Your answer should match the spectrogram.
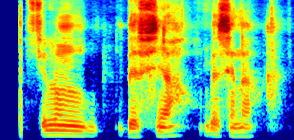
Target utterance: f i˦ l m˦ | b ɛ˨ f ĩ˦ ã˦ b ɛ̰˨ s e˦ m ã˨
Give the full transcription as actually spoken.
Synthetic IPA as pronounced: f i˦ l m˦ | b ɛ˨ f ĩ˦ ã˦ b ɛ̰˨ s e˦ n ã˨

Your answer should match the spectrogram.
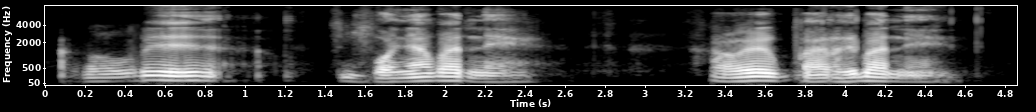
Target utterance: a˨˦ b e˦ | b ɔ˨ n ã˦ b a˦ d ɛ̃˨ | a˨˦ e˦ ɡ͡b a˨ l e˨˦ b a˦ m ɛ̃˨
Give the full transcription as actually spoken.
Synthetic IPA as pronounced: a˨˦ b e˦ | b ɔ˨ ɲ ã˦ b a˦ n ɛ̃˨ | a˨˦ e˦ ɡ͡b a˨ ɾ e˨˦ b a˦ n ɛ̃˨

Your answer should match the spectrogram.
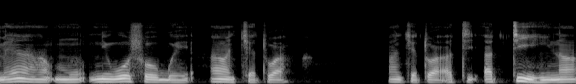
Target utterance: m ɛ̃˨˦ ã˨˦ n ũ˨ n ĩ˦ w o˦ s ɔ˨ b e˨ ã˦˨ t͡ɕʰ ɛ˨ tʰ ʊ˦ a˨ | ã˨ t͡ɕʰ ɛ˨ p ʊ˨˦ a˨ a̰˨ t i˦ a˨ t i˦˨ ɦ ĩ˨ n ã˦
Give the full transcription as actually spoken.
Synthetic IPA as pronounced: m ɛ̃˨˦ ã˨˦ m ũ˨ n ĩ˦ w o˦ s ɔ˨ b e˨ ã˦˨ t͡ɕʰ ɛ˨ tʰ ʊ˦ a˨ | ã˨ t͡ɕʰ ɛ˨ t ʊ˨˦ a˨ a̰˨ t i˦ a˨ t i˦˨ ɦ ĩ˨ n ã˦

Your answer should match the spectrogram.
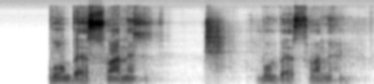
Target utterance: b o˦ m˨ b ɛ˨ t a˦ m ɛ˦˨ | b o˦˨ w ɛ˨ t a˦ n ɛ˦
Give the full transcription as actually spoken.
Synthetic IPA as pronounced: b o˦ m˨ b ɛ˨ s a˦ n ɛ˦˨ | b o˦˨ b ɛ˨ s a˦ n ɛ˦

